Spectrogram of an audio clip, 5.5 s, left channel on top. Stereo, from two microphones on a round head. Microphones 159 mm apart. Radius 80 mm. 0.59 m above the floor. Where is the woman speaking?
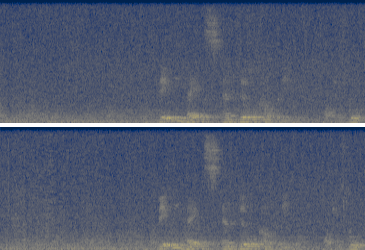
65° right (ahead or behind), 5 m.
